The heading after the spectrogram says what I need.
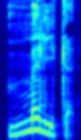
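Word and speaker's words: ملكة: Pour dire une reine, on va appliquer la règle générale du féminin. On prononce un à la fin, donc on obtient Melike.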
